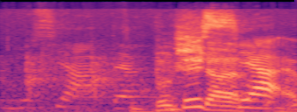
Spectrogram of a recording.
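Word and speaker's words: busiata: No, could you pronounce it for me? Busca. Busca. Busciata.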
